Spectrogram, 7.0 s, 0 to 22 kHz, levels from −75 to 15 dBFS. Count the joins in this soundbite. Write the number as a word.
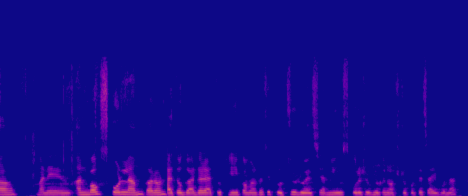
one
